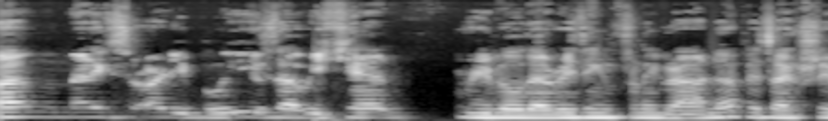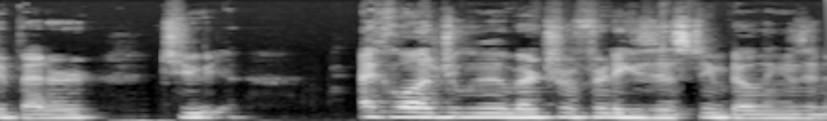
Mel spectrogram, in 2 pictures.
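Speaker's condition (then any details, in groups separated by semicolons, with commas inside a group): Spastic cerebral palsy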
